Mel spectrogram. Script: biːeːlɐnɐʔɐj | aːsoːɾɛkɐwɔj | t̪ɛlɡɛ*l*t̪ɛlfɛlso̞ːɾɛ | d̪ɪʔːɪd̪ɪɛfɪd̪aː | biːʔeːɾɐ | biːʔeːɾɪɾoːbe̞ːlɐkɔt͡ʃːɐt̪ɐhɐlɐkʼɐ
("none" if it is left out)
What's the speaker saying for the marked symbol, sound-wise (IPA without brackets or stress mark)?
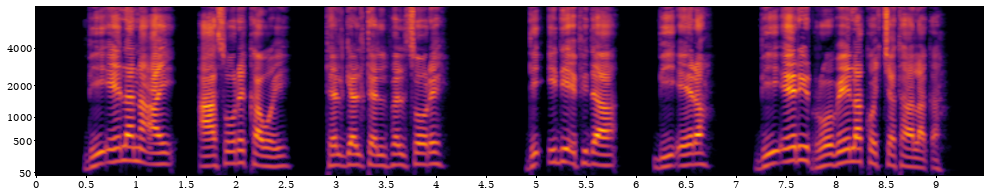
l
